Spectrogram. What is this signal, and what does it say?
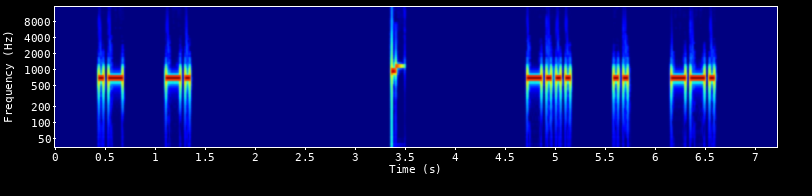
Morse code, heard as a keyed tone, about 25 wpm, spaced as for 14 wpm, 700 Hz. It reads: AN BIG
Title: 3x Character Spacing - Top 200 Words - 25wpm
